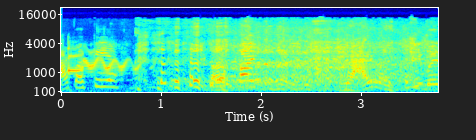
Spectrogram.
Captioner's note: laughing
